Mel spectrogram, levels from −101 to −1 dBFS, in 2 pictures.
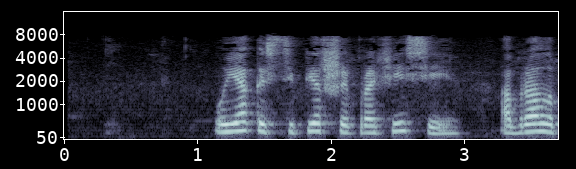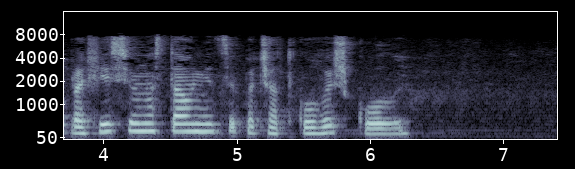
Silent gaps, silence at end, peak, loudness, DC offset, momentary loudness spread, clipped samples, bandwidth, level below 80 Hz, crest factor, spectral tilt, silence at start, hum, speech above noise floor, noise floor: none; 1.1 s; -4 dBFS; -24 LUFS; under 0.1%; 11 LU; under 0.1%; 8.2 kHz; -66 dBFS; 20 dB; -4.5 dB/octave; 1.15 s; none; 44 dB; -67 dBFS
